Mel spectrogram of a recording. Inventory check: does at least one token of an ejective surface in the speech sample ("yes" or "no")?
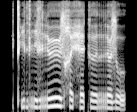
yes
